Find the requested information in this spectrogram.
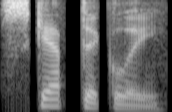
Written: skeptically

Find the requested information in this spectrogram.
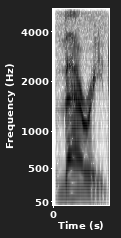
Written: varied

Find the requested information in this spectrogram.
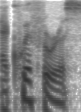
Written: aquiferous

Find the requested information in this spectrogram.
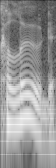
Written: collude

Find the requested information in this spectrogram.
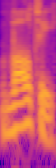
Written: vaulty

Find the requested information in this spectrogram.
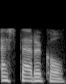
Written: aesthetical

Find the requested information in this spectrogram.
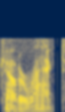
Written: counteract

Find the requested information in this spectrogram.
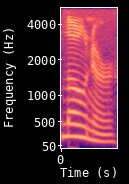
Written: loner

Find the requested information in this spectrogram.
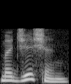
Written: magician

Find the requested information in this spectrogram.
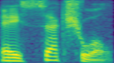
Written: asexual

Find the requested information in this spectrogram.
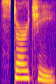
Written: starchy

